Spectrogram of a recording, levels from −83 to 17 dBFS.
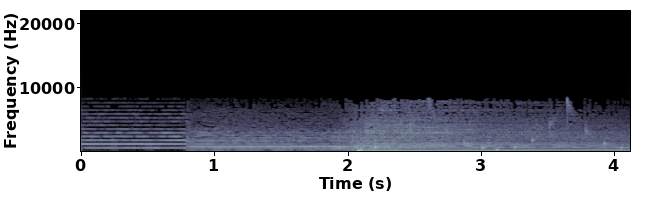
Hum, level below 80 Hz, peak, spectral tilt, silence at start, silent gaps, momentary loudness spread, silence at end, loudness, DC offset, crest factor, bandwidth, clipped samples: none; -28 dBFS; -6 dBFS; -4 dB/octave; 0 s; none; 7 LU; 0 s; -25 LUFS; under 0.1%; 18 dB; 8.8 kHz; under 0.1%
